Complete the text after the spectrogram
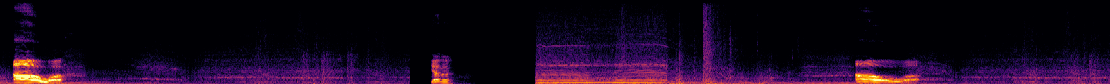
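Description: A young man speaks through a headset microphone.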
